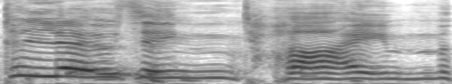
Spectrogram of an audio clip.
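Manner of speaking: put-on old British lady voice and accent. Imitating how the other speaker's voice turns at closing time: British old lady voice. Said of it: "your voice like you turn into like a British old lady".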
